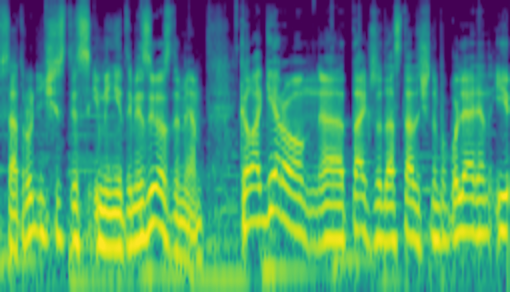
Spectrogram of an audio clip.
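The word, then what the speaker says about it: Calogero: Вот интересно мне, как правильно говорить «Калогеро» или Калогером? Ну, если по-французски, то «Калогеро». Ну, так произнесем этого исполнителя.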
